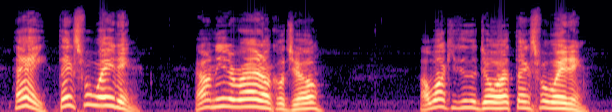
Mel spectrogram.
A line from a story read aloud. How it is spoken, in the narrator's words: said pretty loudly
